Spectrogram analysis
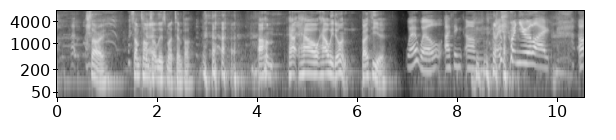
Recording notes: Live at Lulie. This week we're live in Naarm.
